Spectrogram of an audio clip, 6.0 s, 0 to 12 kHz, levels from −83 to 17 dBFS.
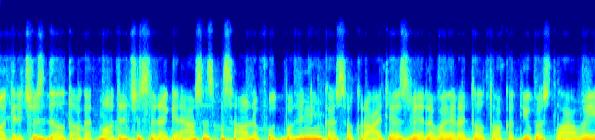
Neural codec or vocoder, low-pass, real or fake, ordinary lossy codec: none; 7.2 kHz; real; Opus, 32 kbps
